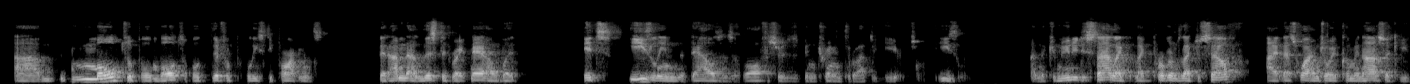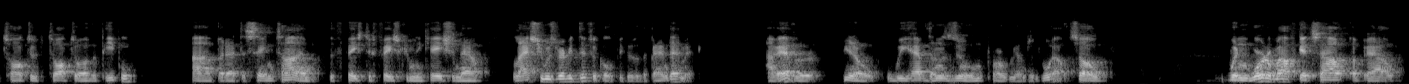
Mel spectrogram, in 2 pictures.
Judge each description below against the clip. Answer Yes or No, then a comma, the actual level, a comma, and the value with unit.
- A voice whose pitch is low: Yes, very low, 90 Hz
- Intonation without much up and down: No, average, 3.4 semitones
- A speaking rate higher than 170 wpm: Yes, average, 190 wpm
